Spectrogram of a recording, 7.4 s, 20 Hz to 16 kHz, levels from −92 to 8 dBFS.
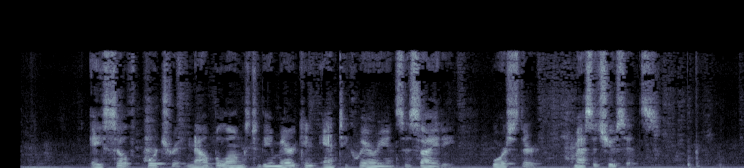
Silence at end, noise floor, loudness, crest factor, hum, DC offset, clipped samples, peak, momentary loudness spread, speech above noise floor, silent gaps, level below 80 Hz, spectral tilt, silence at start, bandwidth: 0 s; -48 dBFS; -27 LUFS; 24 dB; none; under 0.1%; under 0.1%; -6 dBFS; 21 LU; 20 dB; none; -60 dBFS; -3.5 dB/octave; 0.2 s; 12 kHz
